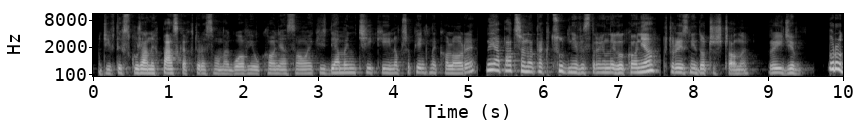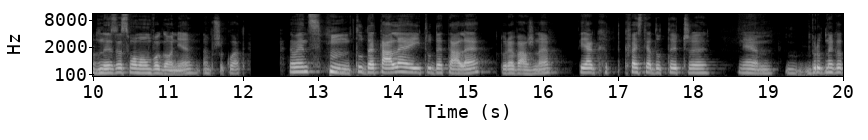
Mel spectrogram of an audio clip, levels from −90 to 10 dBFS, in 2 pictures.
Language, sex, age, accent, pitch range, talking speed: Polish, female, 30-49, native, 165-205 Hz, 160 wpm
